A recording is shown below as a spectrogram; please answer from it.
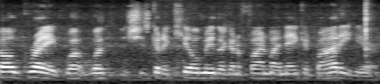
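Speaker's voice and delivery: ordinary talk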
